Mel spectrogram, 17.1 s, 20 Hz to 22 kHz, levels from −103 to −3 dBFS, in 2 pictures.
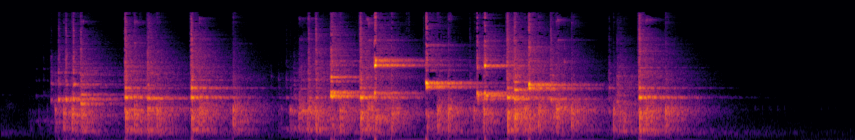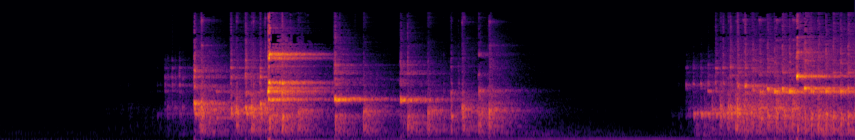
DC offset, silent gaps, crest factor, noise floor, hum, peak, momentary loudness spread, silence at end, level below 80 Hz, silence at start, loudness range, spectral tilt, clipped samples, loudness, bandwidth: under 0.1%; none; 30 dB; under -90 dBFS; none; -4 dBFS; 24 LU; 0 s; -76 dBFS; 0.55 s; 20 LU; 0.5 dB/octave; under 0.1%; -29 LUFS; 16 kHz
